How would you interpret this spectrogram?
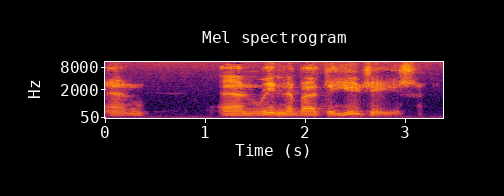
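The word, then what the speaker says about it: Huger: going to charleston and and reading about the ugs spelled h-u-g-e-r eugene oh okay i didn't know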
